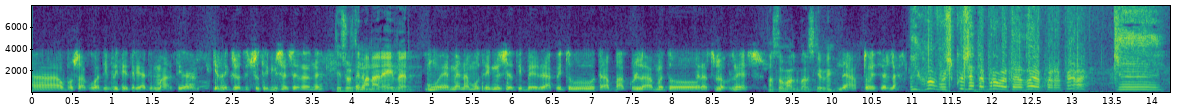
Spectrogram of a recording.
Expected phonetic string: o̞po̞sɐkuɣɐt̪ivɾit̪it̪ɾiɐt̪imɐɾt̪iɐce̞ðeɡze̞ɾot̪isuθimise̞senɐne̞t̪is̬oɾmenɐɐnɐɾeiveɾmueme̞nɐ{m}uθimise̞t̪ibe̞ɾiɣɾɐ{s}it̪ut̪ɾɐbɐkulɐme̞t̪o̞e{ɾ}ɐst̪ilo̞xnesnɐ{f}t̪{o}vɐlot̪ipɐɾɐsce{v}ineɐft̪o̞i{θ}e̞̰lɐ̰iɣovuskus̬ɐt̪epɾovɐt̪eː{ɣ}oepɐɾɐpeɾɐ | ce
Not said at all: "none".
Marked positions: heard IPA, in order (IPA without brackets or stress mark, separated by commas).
m, f, ɾ, s, o, v, θ, ð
